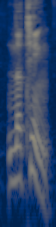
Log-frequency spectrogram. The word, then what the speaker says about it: know: okay I नो everything देखिए यहां पे के साइलेंट होता है ना इसे पढ़ते हैं नो आई नो मींस मैं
